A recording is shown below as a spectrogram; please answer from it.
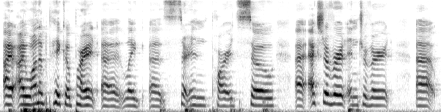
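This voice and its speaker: A woman's voice: on the high side, measured pace. A woman hosting a casual interview, talking in an effusive, gushingly enthusiastic way. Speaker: talk show host.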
